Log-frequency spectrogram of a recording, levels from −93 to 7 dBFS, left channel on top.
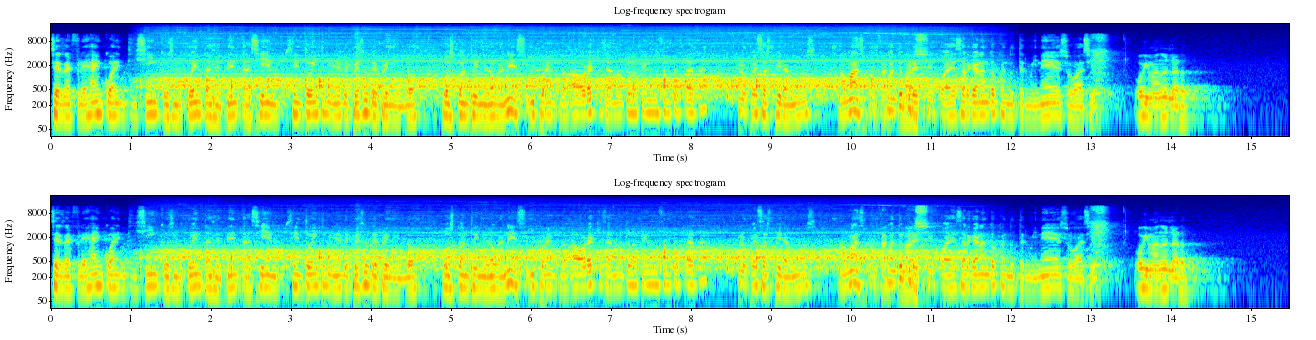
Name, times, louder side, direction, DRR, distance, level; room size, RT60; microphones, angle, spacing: voice 1, 0.0-8.2 8.6-9.5 9.8-13.1, left 2 dB, 40° left, 3 dB, 0.9 m, -24 dB
Boiling, 1.0-12.0, left 3 dB, 65° left, 1.9 m, -25 dB
voice 2, 10.4-11.0 13.0-13.2 13.5-14.2, equal, 5° right, 8 dB, 1.4 m, -25 dB
26.5 x 25.5 x 7.0 m, 1.2 s
head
